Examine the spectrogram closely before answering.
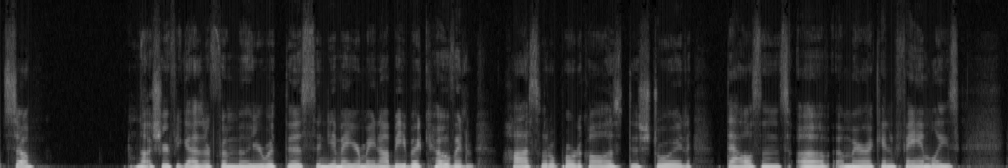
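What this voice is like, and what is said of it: West Texas twang. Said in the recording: “I give it a little twang on there from West Texas”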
